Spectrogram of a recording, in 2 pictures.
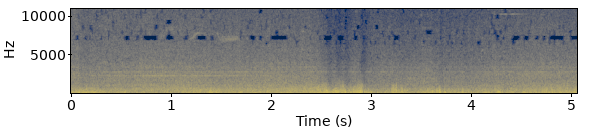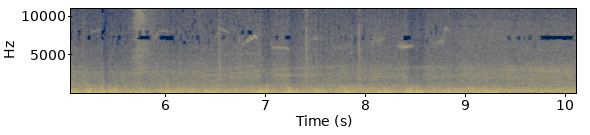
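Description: GE ES44C4 diesel-electric locomotive, with its V12 four-stroke engine, running as the freight train rolls slowly toward the listener, giving a steady low rumble.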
